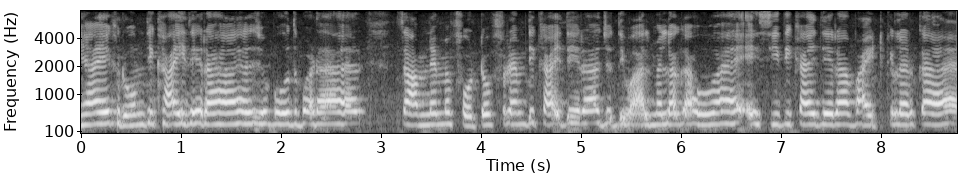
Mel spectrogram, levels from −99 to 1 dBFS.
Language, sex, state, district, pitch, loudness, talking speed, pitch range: Hindi, female, Odisha, Sambalpur, 270 Hz, -14 LUFS, 225 wpm, 265-280 Hz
